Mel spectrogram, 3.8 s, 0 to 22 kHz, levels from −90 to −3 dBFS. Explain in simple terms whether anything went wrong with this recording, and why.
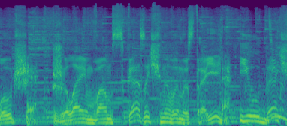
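Two short glitches cut into the sound, from 0.34 to 0.38 s and again from 2.93 to 2.96 s. This is damaged data in a compressed stream. A bit of the compressed file was corrupted, so the player briefly misread it and had to find its place again.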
